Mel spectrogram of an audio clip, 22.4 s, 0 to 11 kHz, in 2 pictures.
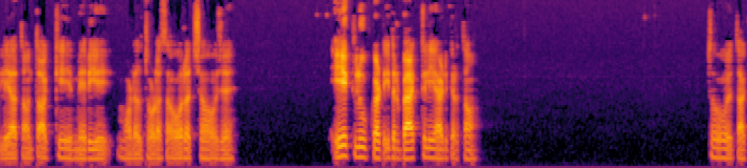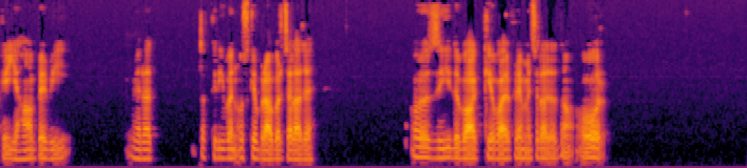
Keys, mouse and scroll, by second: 8.9 ctrl+r, 14.8 click, 19.1 z, 21.1-21.8 scroll down 2, 21.8-22.4 middle drag.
